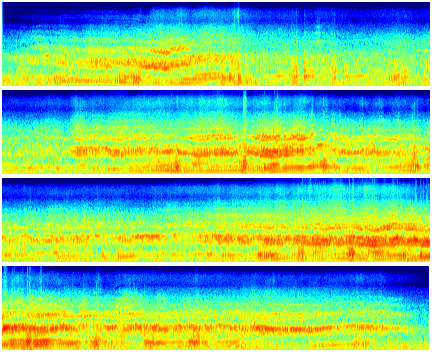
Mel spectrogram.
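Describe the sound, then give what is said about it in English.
Tires squeal and skid continuously as a car spins donuts in tight circles, with a revving engine whose pitch repeatedly rises and falls beneath the loud, sustained screech. “Just full of donuts, doing good circles. It messes up the tires, but it's that adrenaline rush that everyone wants.”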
